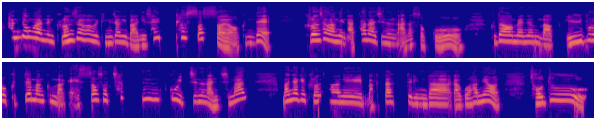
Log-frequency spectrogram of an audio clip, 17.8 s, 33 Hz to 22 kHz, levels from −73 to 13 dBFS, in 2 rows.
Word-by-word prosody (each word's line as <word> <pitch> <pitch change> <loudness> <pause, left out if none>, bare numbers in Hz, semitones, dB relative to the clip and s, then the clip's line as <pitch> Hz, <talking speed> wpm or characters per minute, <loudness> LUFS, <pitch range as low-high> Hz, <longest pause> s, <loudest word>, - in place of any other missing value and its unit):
한동안은 355 - +3
그런 225 +6 +3
상황을 275 -6 +1
굉장히 205 +2 -2
많이 145 -5 -1
살폈었어요. 340 - -1
근데 195 +5 +1 0.5
그런 265 0 +5
상황이 255 -7 +2
나타나지는 205 -9 -2
않았었고 135 -1 -3 0.4
그다음에는 220 -3 +3
막 150 -3 +3 0.2
일부러 235 - +1
그때만큼 245 +3 -1
막 - - -1
애써서 270 - -1
찾고 300 -4 -4
있지는 225 +1 -4
않지만 200 - 0 0.5
만약에 270 +3 +3
'그런 230 -1 -3
상황이 210 -4 0
맞닥뜨린다.'라고 170 -7 +1
하면 230 +5 +2 0.5
저도 260 - +1
225 Hz, 265 characters per minute, -24 LUFS, 190-275 Hz, 0.5 s, 그런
